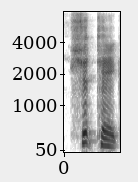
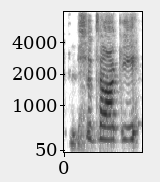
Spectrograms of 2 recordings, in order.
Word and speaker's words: shiitake: There's shit take wedge salad with cannabis blue cheese dressing. Say that again. What is that? Shit take. How do you pronounce it? Shiitake.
